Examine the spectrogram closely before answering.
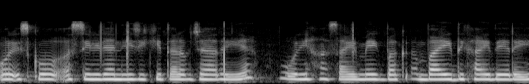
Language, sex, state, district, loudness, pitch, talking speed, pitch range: Hindi, female, Uttar Pradesh, Lalitpur, -15 LUFS, 235 Hz, 225 wpm, 230-235 Hz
